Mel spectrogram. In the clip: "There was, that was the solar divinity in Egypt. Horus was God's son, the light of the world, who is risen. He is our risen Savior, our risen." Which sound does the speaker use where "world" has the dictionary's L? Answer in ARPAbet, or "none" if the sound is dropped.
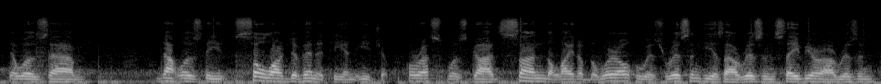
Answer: L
